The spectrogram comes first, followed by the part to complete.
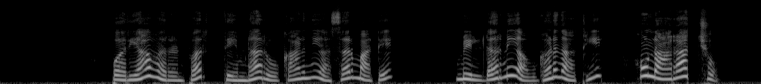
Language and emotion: Gujarati, disgusted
